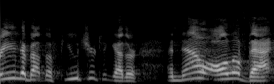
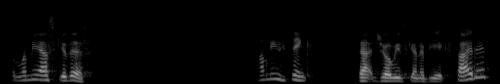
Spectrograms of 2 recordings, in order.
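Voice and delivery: ordinary delivery

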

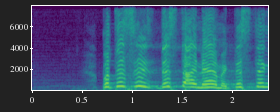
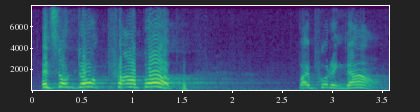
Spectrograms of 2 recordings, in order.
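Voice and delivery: slow, weighty maxim with pauses; slow emphatic maxim; 3 semitones higher, slower than usual. Shown as a demonstration. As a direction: lay down the rule one step at a time. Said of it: "preacher states the rule slowly".

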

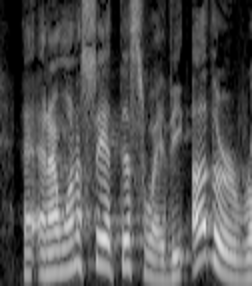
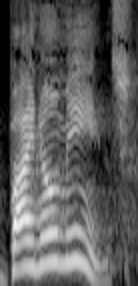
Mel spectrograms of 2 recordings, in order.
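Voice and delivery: adamant; 4 semitones higher, 8 dB louder, slower than usual. Shown as a demonstration. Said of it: "awkward way of saying it".

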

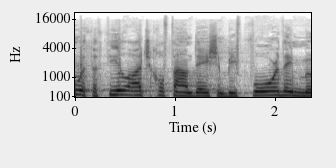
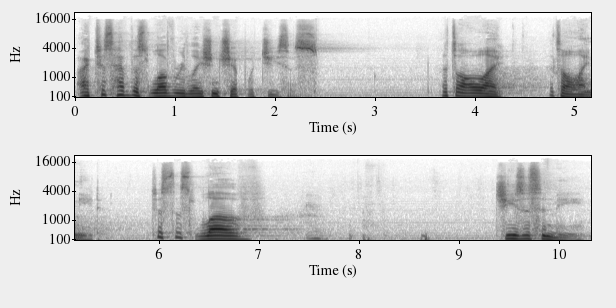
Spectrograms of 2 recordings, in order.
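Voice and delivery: mocking sweetness; 5 semitones lower, 8 dB quieter than usual. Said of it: "those claiming to be evangelical Christians".

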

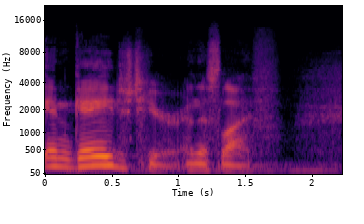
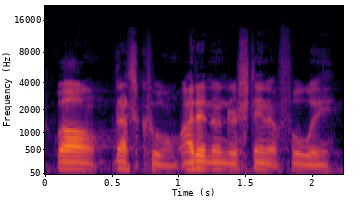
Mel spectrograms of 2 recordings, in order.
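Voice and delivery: ordinary talk

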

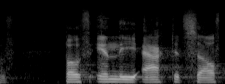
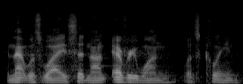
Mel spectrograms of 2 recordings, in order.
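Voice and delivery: normal talking voice

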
